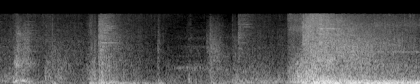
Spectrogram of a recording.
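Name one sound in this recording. A sword swings and strikes an enemy.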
